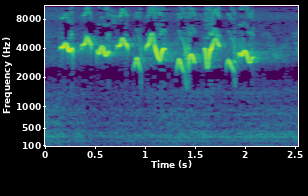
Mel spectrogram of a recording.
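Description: A White-throated Seedeater sings a rapid phrase of about ten clear, slurred whistles, rising and falling, roughly four per second, in the style of the ultramarine grosbeak.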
